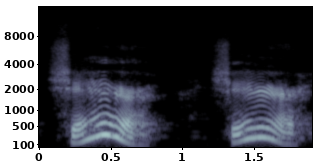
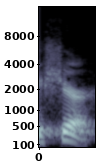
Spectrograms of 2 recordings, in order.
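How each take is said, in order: First: "Share. Share." stretched out slowly with a falling, coaxing tune like a parent; drawn-out parent's "Share". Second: Said in the usual way. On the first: Shown as a demonstration. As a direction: say "Share" twice, drawn out and falling, like nagging a toddler. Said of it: "you even say it like that". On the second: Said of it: "Why can't you just say".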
